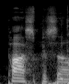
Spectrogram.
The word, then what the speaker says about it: Pospicel: aka Travis Prospicel. Did I say that right? – Prospicel? – Nailed it. – Nope, there's no R right there. – Pospicel.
